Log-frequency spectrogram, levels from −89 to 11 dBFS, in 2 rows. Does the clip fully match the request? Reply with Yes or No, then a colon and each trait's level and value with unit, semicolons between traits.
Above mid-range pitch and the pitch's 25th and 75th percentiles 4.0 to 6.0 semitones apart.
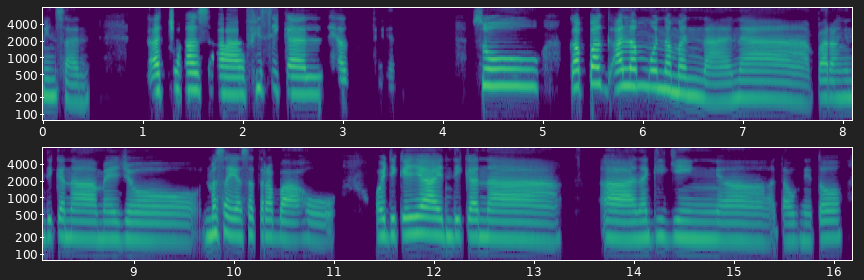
No: high, 205 Hz; average, 3.5 semitones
